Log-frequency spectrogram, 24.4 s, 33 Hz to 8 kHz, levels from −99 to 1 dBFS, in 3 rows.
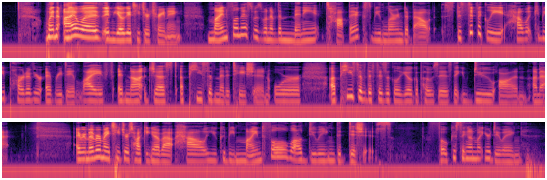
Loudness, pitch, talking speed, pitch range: -19 LUFS, 180 Hz, 165 wpm, 165-205 Hz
